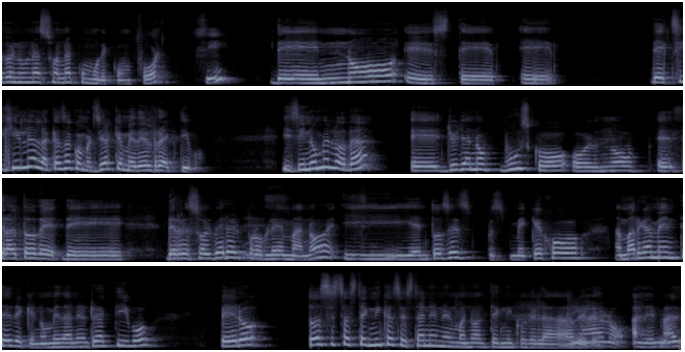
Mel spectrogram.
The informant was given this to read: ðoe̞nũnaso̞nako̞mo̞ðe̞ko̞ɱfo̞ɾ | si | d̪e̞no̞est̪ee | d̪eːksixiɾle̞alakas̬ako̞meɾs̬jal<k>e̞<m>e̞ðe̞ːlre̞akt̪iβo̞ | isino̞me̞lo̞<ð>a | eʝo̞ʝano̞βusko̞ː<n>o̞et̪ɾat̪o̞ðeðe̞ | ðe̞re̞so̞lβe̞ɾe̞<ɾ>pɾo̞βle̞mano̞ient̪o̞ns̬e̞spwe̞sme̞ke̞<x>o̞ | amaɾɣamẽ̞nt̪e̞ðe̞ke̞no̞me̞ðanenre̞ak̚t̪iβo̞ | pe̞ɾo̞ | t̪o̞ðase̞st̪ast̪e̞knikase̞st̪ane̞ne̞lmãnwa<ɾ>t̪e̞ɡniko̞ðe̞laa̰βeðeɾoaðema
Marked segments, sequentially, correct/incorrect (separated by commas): correct, correct, correct, correct, incorrect, correct, incorrect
